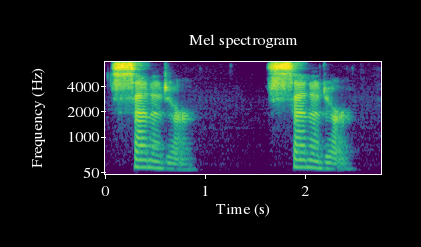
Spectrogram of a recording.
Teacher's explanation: three syllables here emphasis on the first syllable and the as in red vowel sound very quick schwa second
